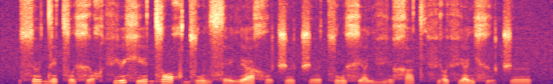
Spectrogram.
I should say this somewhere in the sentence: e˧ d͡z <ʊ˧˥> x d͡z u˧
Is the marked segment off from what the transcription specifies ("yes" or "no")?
yes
